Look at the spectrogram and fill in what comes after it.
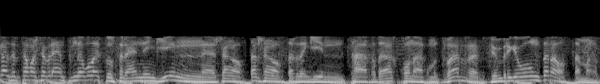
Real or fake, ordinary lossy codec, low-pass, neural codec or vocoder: real; MP3, 32 kbps; 3.6 kHz; none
